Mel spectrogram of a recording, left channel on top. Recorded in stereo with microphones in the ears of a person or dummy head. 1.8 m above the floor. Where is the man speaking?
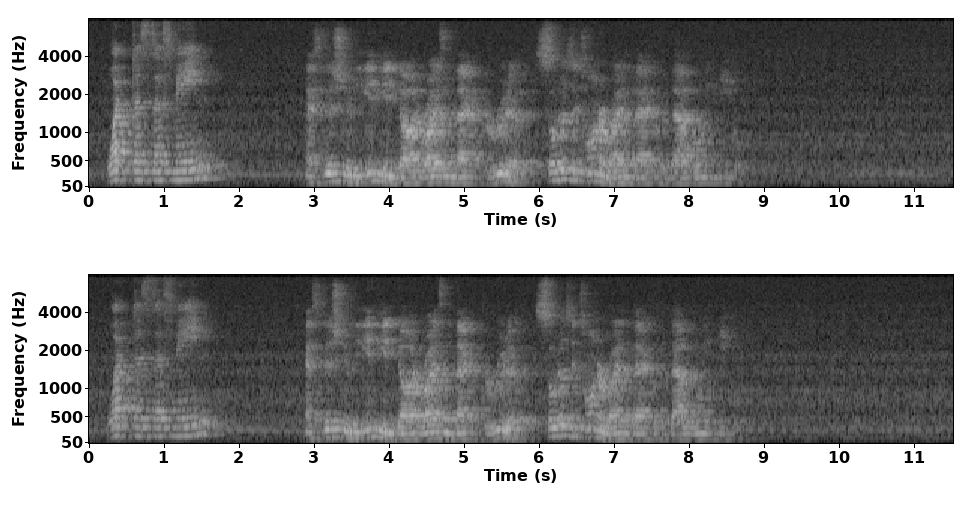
45° right (ahead or behind), 0.5 m.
